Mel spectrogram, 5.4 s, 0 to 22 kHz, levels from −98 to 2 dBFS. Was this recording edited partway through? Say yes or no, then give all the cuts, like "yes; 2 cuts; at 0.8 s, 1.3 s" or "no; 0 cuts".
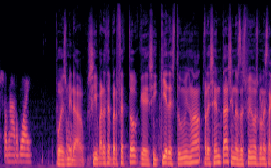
yes; 2 cuts; at 1.9 s, 4.1 s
